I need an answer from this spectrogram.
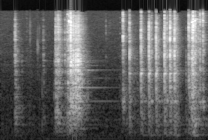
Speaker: hear that clicking sound that is what it is so we hold down that lever and just turn that dial and you can hear it clicking and behind this wheel there is a spring which helps the dial return back to its original position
